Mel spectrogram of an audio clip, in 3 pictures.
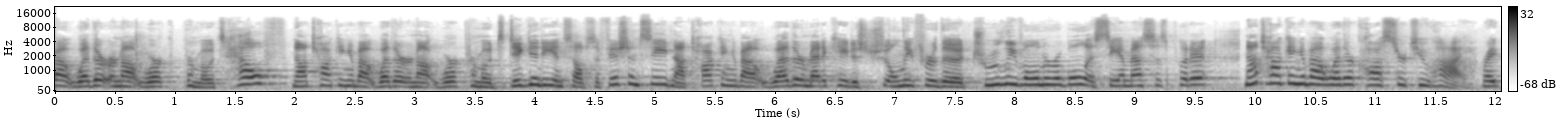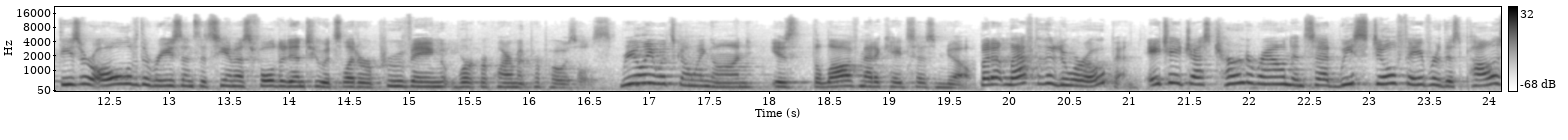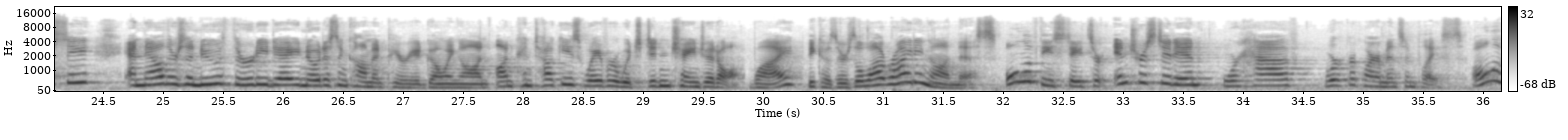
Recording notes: These four episodes were recorded at the 2018 SEALS conference. Four of us got together as a panel to discuss Healthcare in the Era of the Trump Administration. This was a panel, not a typical studio recording.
